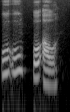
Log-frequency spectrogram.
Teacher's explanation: इसको बोलने से ओठ गोलाकार हो जाएगा इसलिए ये जो है वृत्त मुखी में हो जाएंगे और बाकी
